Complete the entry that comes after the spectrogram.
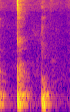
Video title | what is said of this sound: Eathouse LIVE FEED: Jake Caleb cooks Sourdough | it should sound hollow when you tap it on the bottom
